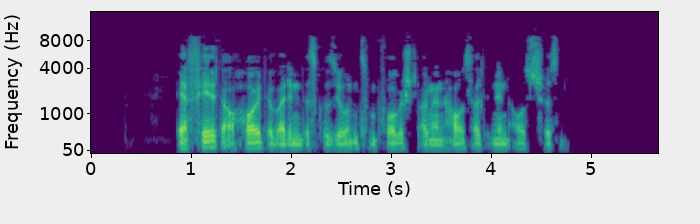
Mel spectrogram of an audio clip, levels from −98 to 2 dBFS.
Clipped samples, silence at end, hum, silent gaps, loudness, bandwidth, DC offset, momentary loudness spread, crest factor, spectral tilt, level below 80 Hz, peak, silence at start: under 0.1%; 1.05 s; none; none; -23 LUFS; 9.2 kHz; under 0.1%; 11 LU; 22 dB; -5.5 dB/octave; -56 dBFS; -2 dBFS; 0.85 s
